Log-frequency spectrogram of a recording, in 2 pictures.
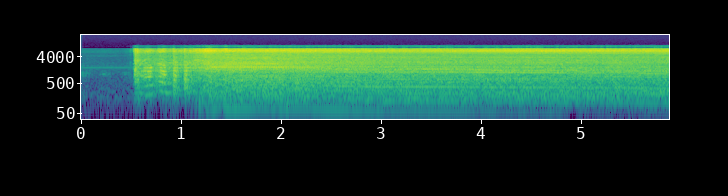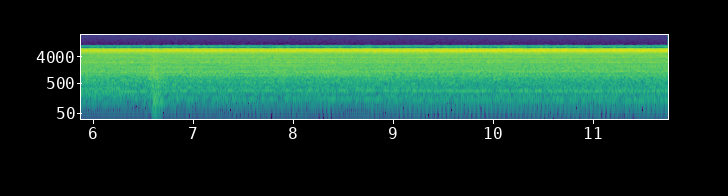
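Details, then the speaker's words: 1997 BMW Z3 2.8 L after replacing idler and tensioner pulleys (worn bearings squeaked and rattled under load): engine catches quickly, settles into even idle with no squeak or rattle from belt pulleys. "Everything appears to be working as it's supposed to and I don't hear no funky noises now."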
